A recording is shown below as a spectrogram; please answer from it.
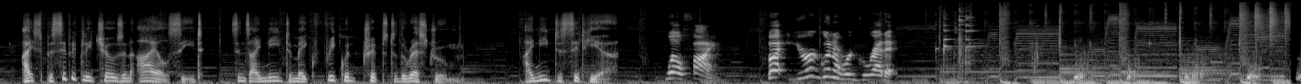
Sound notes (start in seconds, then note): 9.3 bottles clinking; 10.6 gulping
